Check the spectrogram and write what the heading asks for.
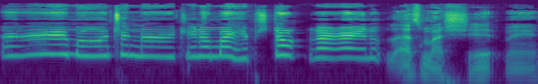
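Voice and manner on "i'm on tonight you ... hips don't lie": very high-pitched put-on cartoon puppet-frog voice. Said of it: "where she sound like Kermit the Frog".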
